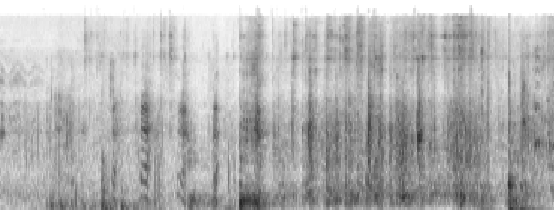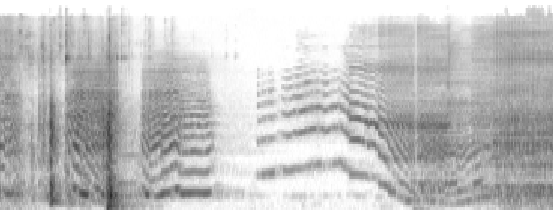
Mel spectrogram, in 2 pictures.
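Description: A bunch of keys jangles and clatters for several seconds, then stops, followed by high, squeaky, whining animal-like sounds.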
